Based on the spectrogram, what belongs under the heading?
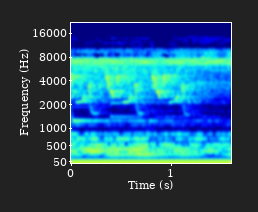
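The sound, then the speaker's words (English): Birds chirp in trees in a quick series of bright, repeating tweets, steady over a low constant background hum, with no one talking. “Birds chirped melodiously in the trees,”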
